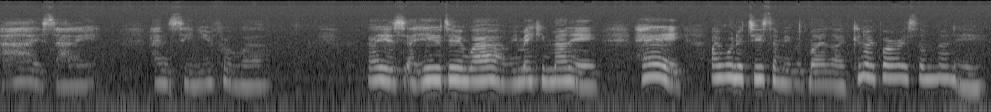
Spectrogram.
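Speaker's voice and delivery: weird, slithery, put-on snake voice. Imitating long-unseen acquaintances who reappear once you earn money, slithering snake voice. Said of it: "like a slithering snake".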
